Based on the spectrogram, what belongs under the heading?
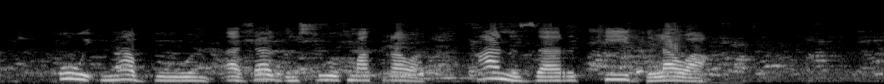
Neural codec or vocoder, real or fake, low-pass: none; real; 7.2 kHz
